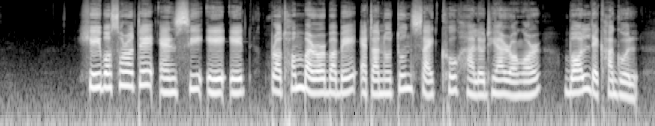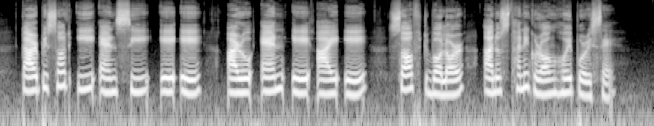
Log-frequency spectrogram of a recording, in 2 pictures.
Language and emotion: Assamese, neutral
